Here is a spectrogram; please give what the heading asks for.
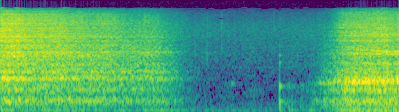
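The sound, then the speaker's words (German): A deep breath, a long rushing inhale followed by a brief pause with a soft click, then a full airy exhale beginning, close and fairly loud. “nehme ich mir die Zeit, atme einmal wirklich tief ein”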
